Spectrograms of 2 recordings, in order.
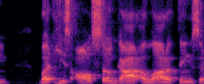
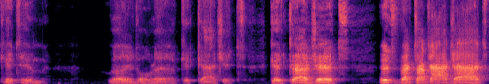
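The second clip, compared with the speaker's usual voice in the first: put-on deep, crazy villain voice, higher and louder; 4 semitones higher, 9 dB louder than usual. Showing the chat a quick cartoon villain impression: Doctor Claw voice. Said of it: "let me see if I can do a Doctor Claw".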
